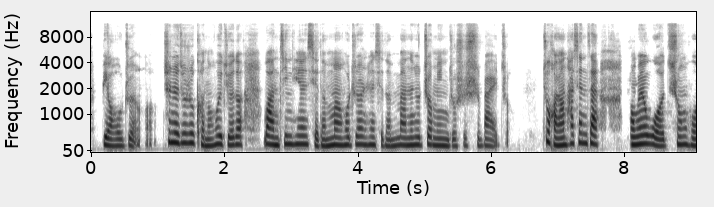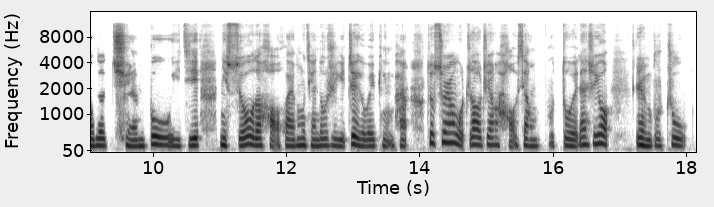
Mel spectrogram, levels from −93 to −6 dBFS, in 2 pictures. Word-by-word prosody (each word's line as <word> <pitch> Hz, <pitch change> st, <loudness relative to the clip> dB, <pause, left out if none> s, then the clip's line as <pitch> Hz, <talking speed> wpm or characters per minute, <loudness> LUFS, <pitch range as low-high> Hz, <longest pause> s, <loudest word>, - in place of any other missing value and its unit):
标 175 Hz, -4 st, +2 dB
准 175 Hz, +1 st, -3 dB
了。 -, -, -13 dB
甚 270 Hz, -, +1 dB
至 255 Hz, -1 st, +6 dB
就 250 Hz, 0 st, +1 dB
是 250 Hz, 0 st, +3 dB
可 195 Hz, -5 st, -2 dB
能 175 Hz, +1 st, +1 dB
会 215 Hz, +1 st, +3 dB
觉 200 Hz, -2 st, 0 dB
得， 205 Hz, 0 st, +1 dB, 0.3 s
哇， 215 Hz, -2 st, +6 dB
你 195 Hz, -, +5 dB
今 220 Hz, +2 st, 0 dB
天 220 Hz, +1 st, +1 dB
写 180 Hz, -5 st, -3 dB
得 175 Hz, -, 0 dB
慢 190 Hz, +2 st, +3 dB
或 200 Hz, 0 st, +2 dB
第 210 Hz, +2 st, -5 dB
2 210 Hz, -1 st, 0 dB
天 200 Hz, 0 st, 0 dB
写 180 Hz, -, -8 dB
得 170 Hz, -1 st, -3 dB
慢， 190 Hz, +2 st, 0 dB
那 195 Hz, -, +2 dB
就 200 Hz, 0 st, +1 dB
证 200 Hz, +1 st, -1 dB
明 180 Hz, -1 st, +1 dB
你 -, -, 0 dB
就 175 Hz, +1 st, -6 dB
是 175 Hz, -, -9 dB
失 180 Hz, 0 st, -6 dB
败 175 Hz, -2 st, -3 dB
者。 -, -, -17 dB, 0.5 s
就 275 Hz, -, +3 dB
好 200 Hz, -6 st, +3 dB
像 190 Hz, +1 st, +5 dB
它 235 Hz, -, 0 dB
现 240 Hz, 0 st, 0 dB
在 230 Hz, -3 st, +4 dB, 0.5 s
成 205 Hz, 0 st, +6 dB
为 220 Hz, +1 st, +6 dB
我 190 Hz, -6 st, +3 dB
生 210 Hz, +1 st, 0 dB
活 175 Hz, -2 st, +2 dB
的 180 Hz, -1 st, +1 dB
全 170 Hz, -2 st, 0 dB
部， 195 Hz, +1 st, +2 dB
以 170 Hz, -1 st, -2 dB
及 185 Hz, +2 st, +1 dB, 0.3 s
你 195 Hz, -, +2 dB
所 180 Hz, +3 st, 0 dB
有 205 Hz, -, +3 dB
的 185 Hz, 0 st, +3 dB
好 -, -, -4 dB
坏， 170 Hz, -2 st, -2 dB
目 180 Hz, +1 st, 0 dB
前 170 Hz, -1 st, -3 dB
都 175 Hz, +1 st, -1 dB
是 180 Hz, -1 st, -5 dB
以 165 Hz, -1 st, -2 dB
这 210 Hz, -5 st, +3 dB
个 165 Hz, -, -1 dB
为 165 Hz, 0 st, -1 dB
评 170 Hz, 0 st, -8 dB
判， -, -, -6 dB, 0.3 s
就 250 Hz, -, 0 dB
虽 260 Hz, +3 st, 0 dB
然 255 Hz, -1 st, +3 dB
我 200 Hz, -, 0 dB
知 200 Hz, -, -6 dB
道 200 Hz, -1 st, +3 dB
这 195 Hz, +2 st, -4 dB
样 195 Hz, 0 st, -2 dB
好 195 Hz, 0 st, -6 dB
像 170 Hz, -2 st, -3 dB
不 -, -, -11 dB
对， 175 Hz, -3 st, -1 dB
但 200 Hz, +1 st, -1 dB
是 210 Hz, +3 st, -4 dB
又 220 Hz, -3 st, +3 dB, 0.4 s
忍 185 Hz, -4 st, +3 dB
不 175 Hz, +1 st, -6 dB
住， 180 Hz, +1 st, -3 dB
190 Hz, 280 characters per minute, -23 LUFS, 175-210 Hz, 0.5 s, 至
